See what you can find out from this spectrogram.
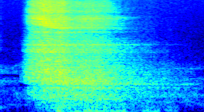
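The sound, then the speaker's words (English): A slow, deep calming breath: a soft, breathy rush swells quickly, then tapers gradually over nearly two seconds, heard on its own. “breathe three times. One, two,”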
